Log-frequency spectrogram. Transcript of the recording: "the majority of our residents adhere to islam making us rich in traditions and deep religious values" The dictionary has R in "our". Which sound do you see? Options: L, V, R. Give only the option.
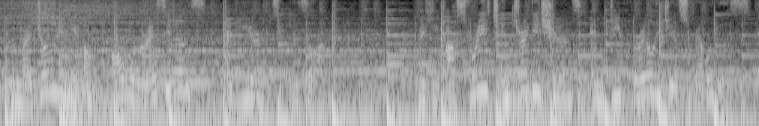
L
